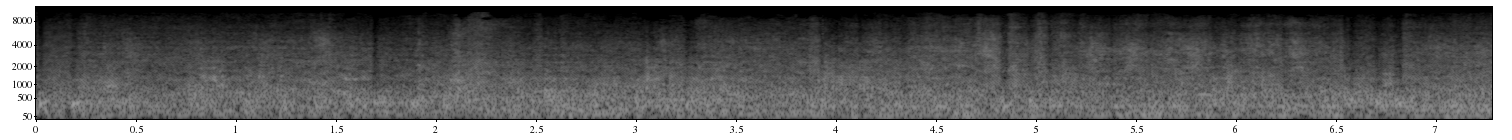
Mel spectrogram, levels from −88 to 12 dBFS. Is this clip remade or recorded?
remade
